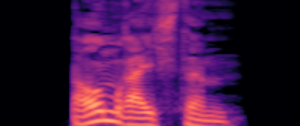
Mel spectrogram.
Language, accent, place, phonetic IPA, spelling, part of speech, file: German, Germany, Berlin, [ˈbaʊ̯mʁaɪ̯çstəm], baumreichstem, adjective, De-baumreichstem.ogg
- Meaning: strong dative masculine/neuter singular superlative degree of baumreich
